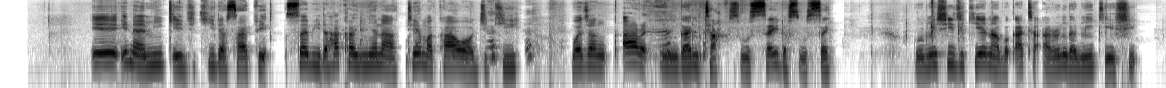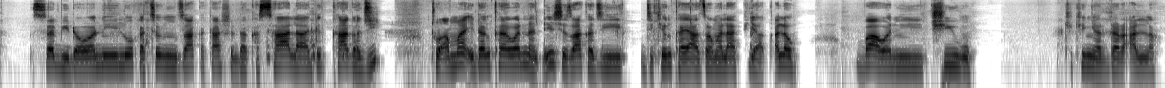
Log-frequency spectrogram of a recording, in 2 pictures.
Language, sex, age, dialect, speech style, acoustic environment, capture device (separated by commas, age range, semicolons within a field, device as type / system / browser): Hausa, female, 25-34, Nigeria - Kano, happy, traffic, mobile / Linux / Chrome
